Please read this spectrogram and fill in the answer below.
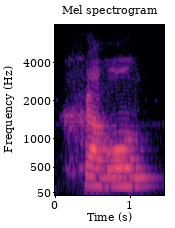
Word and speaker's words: jamón: Não confundir com Ramon, tá, pessoal? Por isso, os dois sons são bem diferentes e têm que ser pronunciados bem diferentes, porque um é presunto e o outro é nome próprio. Então, por isso a necessidade da correta pronúncia do J, tá?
